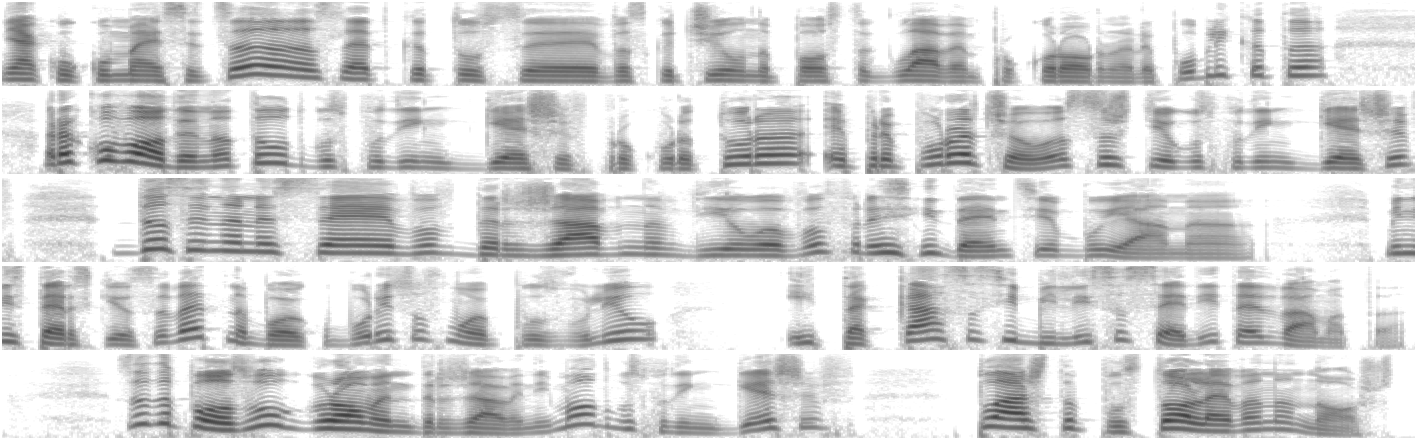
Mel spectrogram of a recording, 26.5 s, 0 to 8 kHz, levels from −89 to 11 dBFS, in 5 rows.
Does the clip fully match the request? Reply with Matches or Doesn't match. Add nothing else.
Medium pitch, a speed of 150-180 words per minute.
Doesn't match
